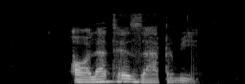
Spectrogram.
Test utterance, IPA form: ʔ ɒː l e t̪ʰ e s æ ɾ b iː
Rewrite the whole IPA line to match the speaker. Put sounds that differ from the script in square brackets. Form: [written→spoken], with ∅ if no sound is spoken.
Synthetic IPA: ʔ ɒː l [e→æ] t̪ʰ e [s→z] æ ɾ b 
